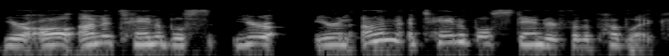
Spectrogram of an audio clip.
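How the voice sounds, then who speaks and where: A woman reading the part of an older, guarded but protective woman in a play, conversational and gently teasing. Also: a little high, brisk, no room sound, dull audio, natural voice. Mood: wry, teasing. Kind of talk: play readthrough acting.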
